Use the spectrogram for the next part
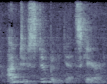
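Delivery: ordinary talk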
